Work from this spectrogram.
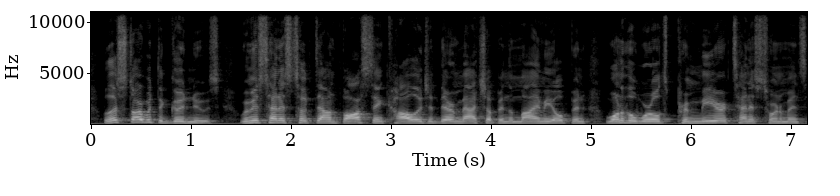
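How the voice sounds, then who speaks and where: A man's voice: on the high side, a little mellow. A young man co-anchoring a student sports roundup, upbeat and reading from a script. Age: young adult.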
